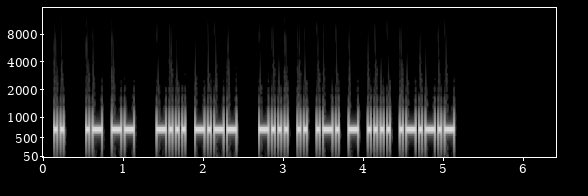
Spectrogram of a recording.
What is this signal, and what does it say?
Morse code, heard as a keyed tone, about 30 wpm, 700 Hz. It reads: I AM BY BIRTH.
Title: Sentences from Top 1000 Words - Review Part 5 - 30wpm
